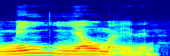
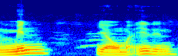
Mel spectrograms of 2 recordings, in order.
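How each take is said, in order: First: The n merges into a nasalized, held y. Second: The n sound is pronounced clearly before y. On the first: The speaker calls it right. "tapi mi yauma idzin" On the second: The speaker calls it wrong. "Jadi bukan min yauma idzin"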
